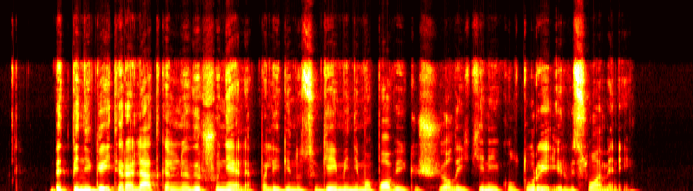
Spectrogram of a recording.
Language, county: Lithuanian, Vilnius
